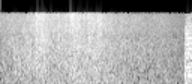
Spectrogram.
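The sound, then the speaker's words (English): Steady ocean surf washes and roars continuously, a broad hiss of breaking waves with no voices, ending in a brief louder surge. “Okay, let me get those shoes out of the ocean.”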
